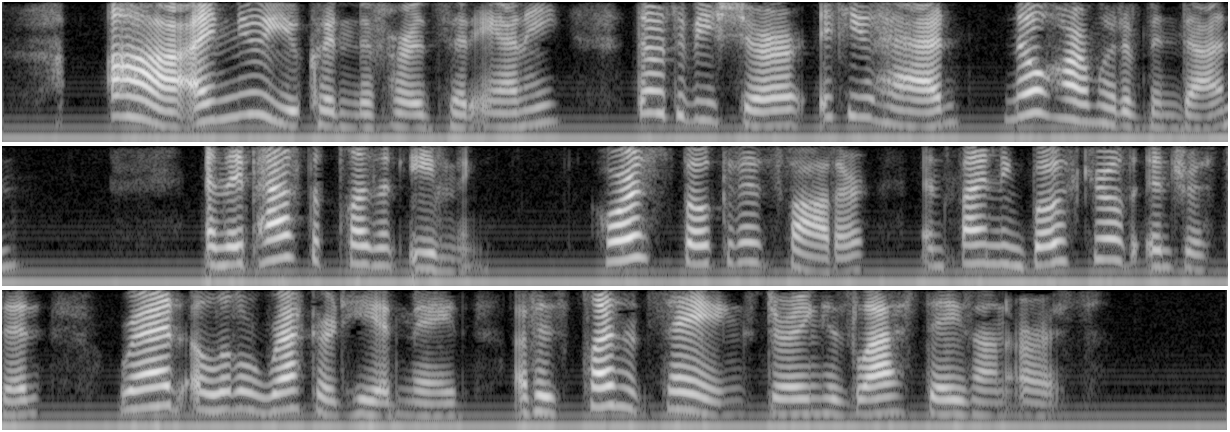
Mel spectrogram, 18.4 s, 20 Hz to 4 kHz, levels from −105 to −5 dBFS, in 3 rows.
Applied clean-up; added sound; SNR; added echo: none; none; none; none.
